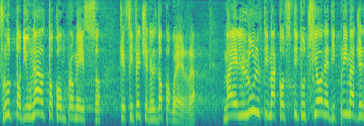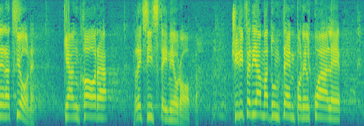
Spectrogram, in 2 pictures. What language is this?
Italian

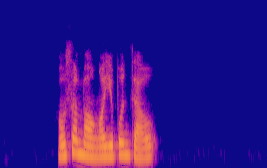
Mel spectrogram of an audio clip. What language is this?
Cantonese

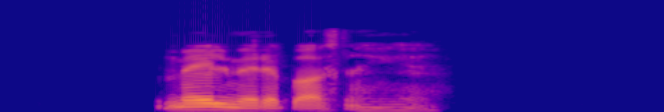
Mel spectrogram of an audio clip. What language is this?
Urdu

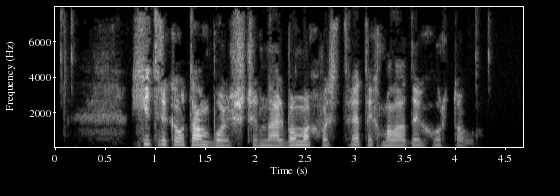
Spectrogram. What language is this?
Belarusian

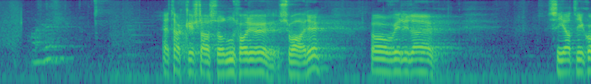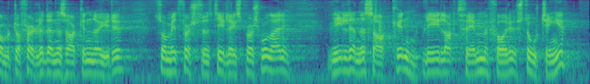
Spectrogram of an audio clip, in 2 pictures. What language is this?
Norwegian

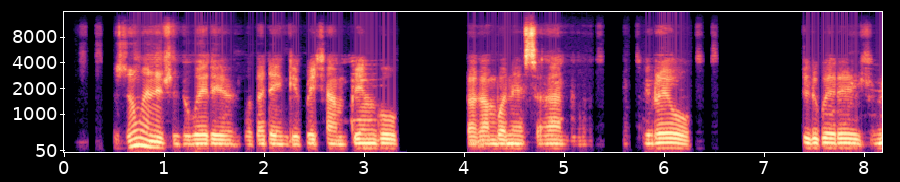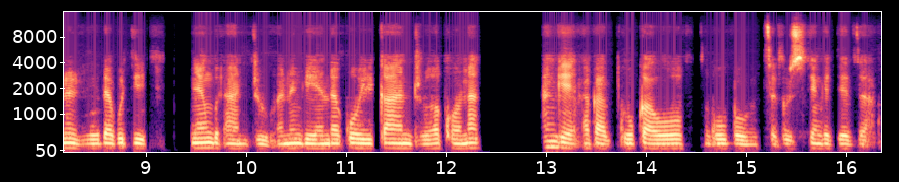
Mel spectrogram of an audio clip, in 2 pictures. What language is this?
Ndau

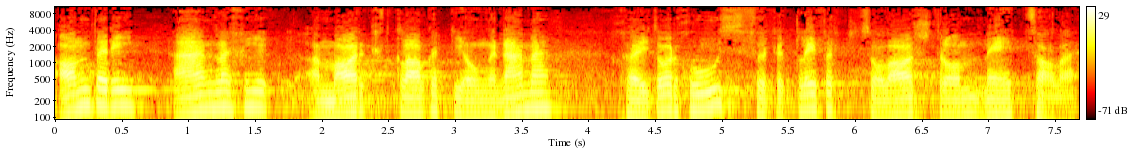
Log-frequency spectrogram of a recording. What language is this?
Swiss German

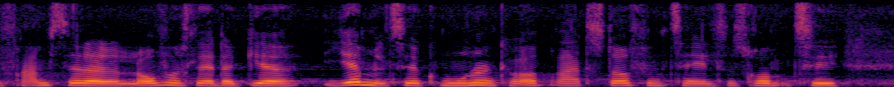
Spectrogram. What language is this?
Danish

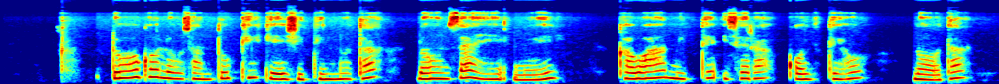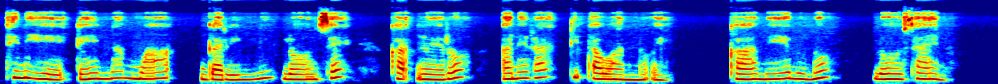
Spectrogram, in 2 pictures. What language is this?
Sidamo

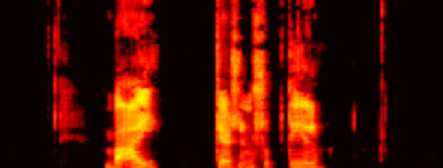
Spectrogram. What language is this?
Occitan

